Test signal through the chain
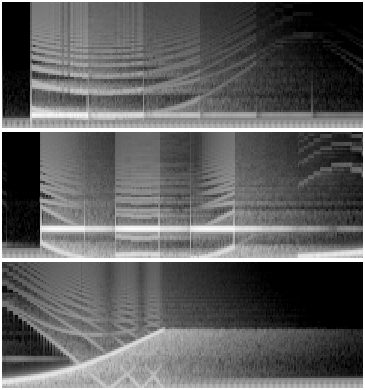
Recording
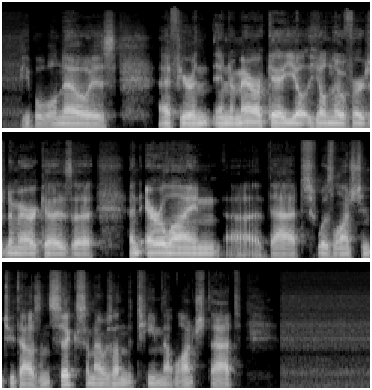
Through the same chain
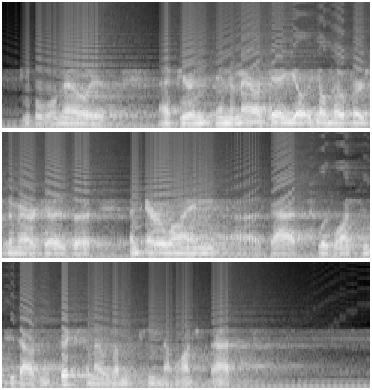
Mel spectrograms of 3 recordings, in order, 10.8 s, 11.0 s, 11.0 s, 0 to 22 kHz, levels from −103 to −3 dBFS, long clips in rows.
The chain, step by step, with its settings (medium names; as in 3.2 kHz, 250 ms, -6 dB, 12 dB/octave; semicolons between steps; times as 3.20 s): brick-wall FIR low-pass 2.4 kHz; in parallel at -9 dB: decimation with a swept rate 31×, swing 160% 0.25 Hz; on the sum: hum 50 Hz, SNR 20 dB; Schroeder reverb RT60 2.2 s, combs from 30 ms, DRR 9 dB; loudness maximiser +15 dB; trim -1 dB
